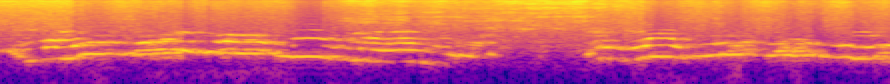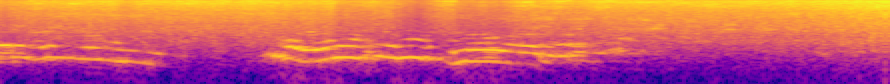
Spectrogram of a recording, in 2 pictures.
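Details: Vocal Husky Mila during grooming gives three drawn-out, yodelling, up-and-down howls, each lasting about two seconds, over a steady loud hiss of a blower or running water.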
